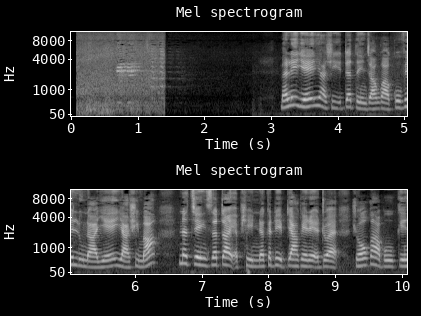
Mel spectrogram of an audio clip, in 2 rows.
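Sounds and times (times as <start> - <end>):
road traffic noise: 0.0 - 3.1
short vehicle horn toot: 0.7 - 1.8.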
